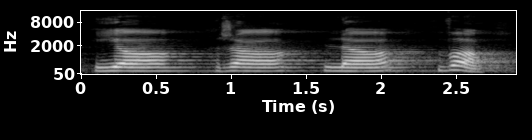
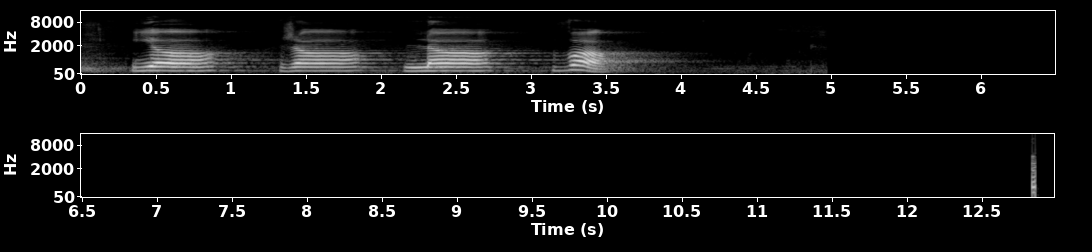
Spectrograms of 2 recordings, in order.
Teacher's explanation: अंतस्थ व्यंजन इन वर्णों का उच्चारण करते समय जिह्वा मुख के किसी भी भाग को स्पर्श करती नहीं है। इनका उच्चारण स्वर तथा व्यंजन का मध्यवर्ती सा होता है।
